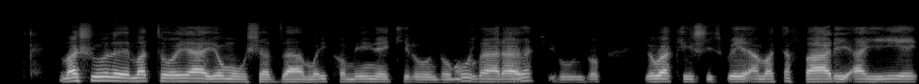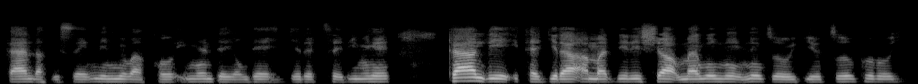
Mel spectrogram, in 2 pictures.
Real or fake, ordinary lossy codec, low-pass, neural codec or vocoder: fake; MP3, 32 kbps; 7.2 kHz; codec, 16 kHz, 0.5 kbps, FunCodec, trained on Chinese and English, 25 frames a second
